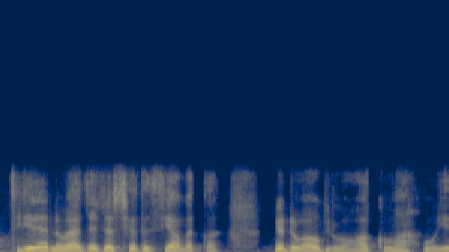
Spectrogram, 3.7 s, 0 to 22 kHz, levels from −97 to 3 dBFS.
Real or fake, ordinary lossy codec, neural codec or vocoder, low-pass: fake; Opus, 24 kbps; codec, 16 kHz, 1 kbps, FunCodec, trained on LibriTTS, 50 frames a second; 7.2 kHz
